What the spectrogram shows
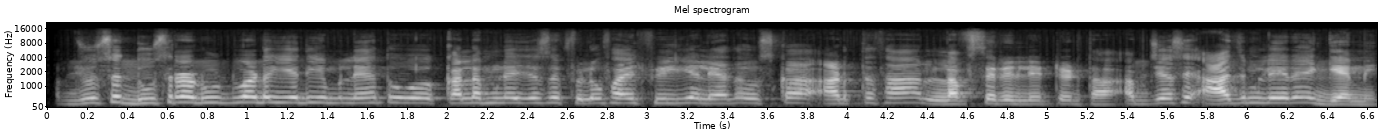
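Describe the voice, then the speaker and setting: A woman's voice: medium pitch, fairly bright tone. A woman teaching a vocabulary lecture, repeating key words, asking herself questions and spelling words out letter by letter.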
